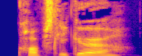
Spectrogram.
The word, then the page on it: kropsliggøre: [ -ˌgɶˀʌ ]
